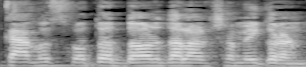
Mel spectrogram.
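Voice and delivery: normal talking voice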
